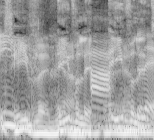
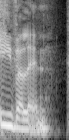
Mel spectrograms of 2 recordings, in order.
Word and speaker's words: Evelyn: And then she said, sorry, everyone pronounces it wrong, so I have to be safe that you get it right. So she's put Evelyn. So 3 syllables. – Evelyn.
